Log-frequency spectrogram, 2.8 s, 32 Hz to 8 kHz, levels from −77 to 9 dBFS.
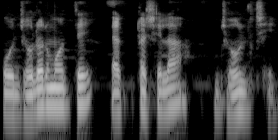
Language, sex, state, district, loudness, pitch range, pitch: Bengali, male, West Bengal, Malda, -20 LUFS, 105-130 Hz, 115 Hz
